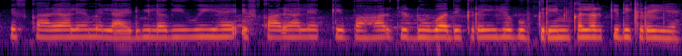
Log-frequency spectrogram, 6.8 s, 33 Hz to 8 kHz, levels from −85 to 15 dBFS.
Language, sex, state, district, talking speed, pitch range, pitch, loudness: Hindi, female, Bihar, East Champaran, 210 wpm, 210-215 Hz, 215 Hz, -25 LUFS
